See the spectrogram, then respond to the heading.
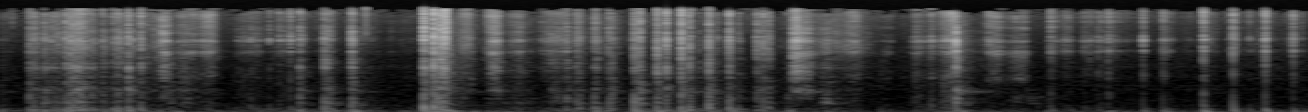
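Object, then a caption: Wax crayon and ceramic blade. A solid green wax crayon is scraped with a white ceramic knife, making a dense run of short, dry scratching strokes with bright, hissy edges over a low rumble, and a sharper scrape stands out near the middle. Green wax dust collects on the blade.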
